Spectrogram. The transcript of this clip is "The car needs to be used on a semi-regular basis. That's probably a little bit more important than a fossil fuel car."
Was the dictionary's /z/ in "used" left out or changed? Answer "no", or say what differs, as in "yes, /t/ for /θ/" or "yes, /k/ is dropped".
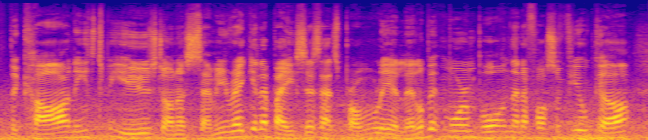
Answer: no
